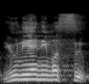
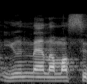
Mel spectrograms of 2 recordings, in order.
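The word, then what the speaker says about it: unanimous: 자, 얘는 원래 유니를 쓰려고 그런 건데 뒤에 A하고 모음이 겹쳐. 유니애니머스. 발음 안 좋지? 그래서 유나나머스 이렇게 하는 거야.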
